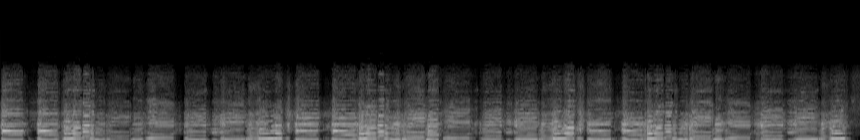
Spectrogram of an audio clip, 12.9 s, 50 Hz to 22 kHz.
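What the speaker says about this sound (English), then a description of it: "you carry on through that first position C, first position 7th arpeggio." Harmonica runs steadily through a first position C seventh arpeggio pattern, played in even rhythmic repeated phrases for several bars, close and clear with no voices.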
